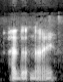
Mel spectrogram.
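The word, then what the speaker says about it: אֲדֹנָי: So you pronounce it Adonai.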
